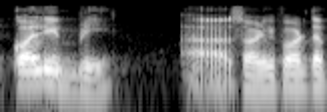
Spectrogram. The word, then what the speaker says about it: Colibri: Now this is the whole process of this Calibri, sorry, Colibri.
